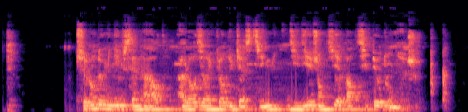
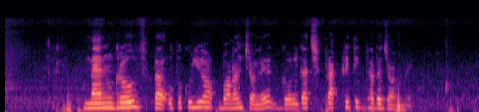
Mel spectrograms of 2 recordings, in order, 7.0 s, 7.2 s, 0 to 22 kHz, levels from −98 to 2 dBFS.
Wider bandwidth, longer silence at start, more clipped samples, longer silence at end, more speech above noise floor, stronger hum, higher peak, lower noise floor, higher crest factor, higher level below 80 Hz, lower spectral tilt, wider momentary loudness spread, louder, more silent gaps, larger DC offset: first, 9.4 kHz vs 6.2 kHz; second, 0.1 s vs 0.95 s; neither; about the same, 0.3 s vs 0.4 s; about the same, 32 dB vs 34 dB; neither; first, 0 dBFS vs -8 dBFS; second, -43 dBFS vs -59 dBFS; second, 12 dB vs 18 dB; first, -42 dBFS vs -52 dBFS; second, -5 dB/octave vs -9 dB/octave; first, 15 LU vs 12 LU; first, -12 LUFS vs -26 LUFS; first, 0.57-0.62 s vs none; neither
